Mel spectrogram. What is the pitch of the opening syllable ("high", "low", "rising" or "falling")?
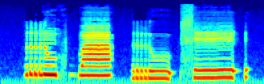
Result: high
